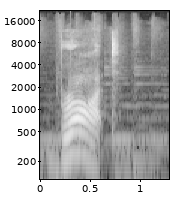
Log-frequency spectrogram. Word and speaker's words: brought: Brought. Brought. Buy. Bought. Bought. Catch. Caught. Caught. Fight. Fought. Fought. Seek. Sought. Sought. Teach. Taught. Taught. Think. Thought. Thought. Remember that the G is silent in these verbs.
